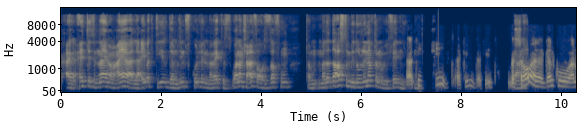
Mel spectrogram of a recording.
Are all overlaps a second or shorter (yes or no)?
yes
